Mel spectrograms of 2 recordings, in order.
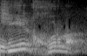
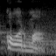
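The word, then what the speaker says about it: شیر خرمہ: शीर खुरमा, जी। शीर खुरमा, खुरमा नॉट कोरमा।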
